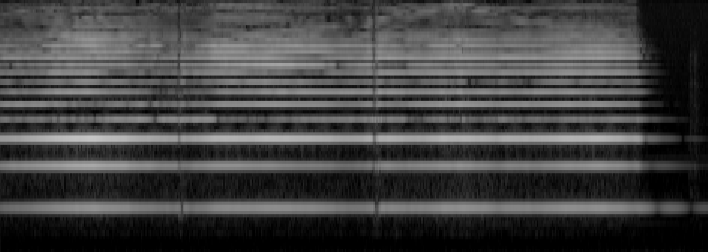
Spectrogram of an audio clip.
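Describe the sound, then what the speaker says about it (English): A violin's E string bowed open as a tuning reference: one steady, bright, sustained pitch held for about nine seconds at even loudness, alone, then fading out. "which is called the E string, and that should sound like this"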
